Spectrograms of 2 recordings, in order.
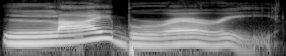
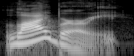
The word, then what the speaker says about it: library: Library. Yes. This is another tricky word because there's the L and the R sound together. So, it's got to be library. Library. The stress is on I.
